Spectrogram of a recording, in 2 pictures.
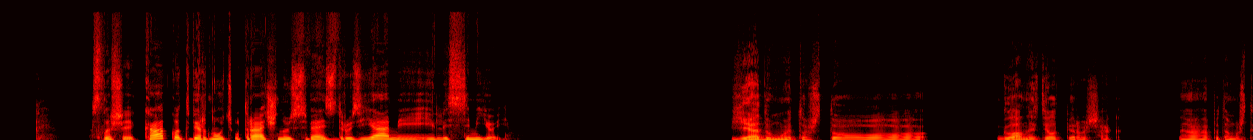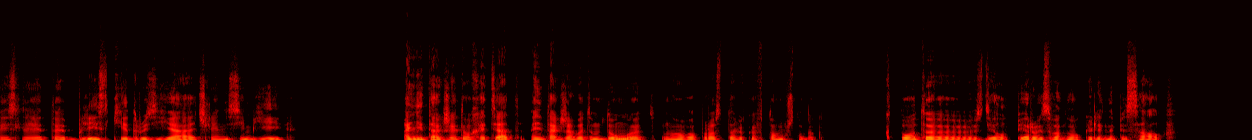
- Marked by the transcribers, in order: none
- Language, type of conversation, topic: Russian, podcast, Как вернуть утраченную связь с друзьями или семьёй?
- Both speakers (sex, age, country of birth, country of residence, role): female, 40-44, Russia, Sweden, host; male, 30-34, Russia, Spain, guest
